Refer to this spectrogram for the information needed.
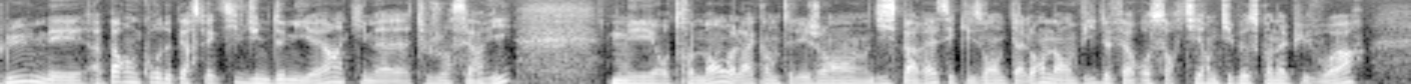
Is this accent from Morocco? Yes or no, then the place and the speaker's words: no; Provence-Alpes-Côte d'Azur, France; comme je suis provençal, je faisais du provençal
